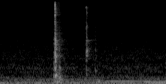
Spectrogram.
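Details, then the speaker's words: LDG Z100 auto antenna tuner connected to a CB radio, pressed to reset after tuning. Two sharp relay clicks a third of a second apart over a faint hum, then quiet; a normal, quick tune cycle. "All right, so now here we are tuned. I'm gonna press it, see it reset. You might hear the click."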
